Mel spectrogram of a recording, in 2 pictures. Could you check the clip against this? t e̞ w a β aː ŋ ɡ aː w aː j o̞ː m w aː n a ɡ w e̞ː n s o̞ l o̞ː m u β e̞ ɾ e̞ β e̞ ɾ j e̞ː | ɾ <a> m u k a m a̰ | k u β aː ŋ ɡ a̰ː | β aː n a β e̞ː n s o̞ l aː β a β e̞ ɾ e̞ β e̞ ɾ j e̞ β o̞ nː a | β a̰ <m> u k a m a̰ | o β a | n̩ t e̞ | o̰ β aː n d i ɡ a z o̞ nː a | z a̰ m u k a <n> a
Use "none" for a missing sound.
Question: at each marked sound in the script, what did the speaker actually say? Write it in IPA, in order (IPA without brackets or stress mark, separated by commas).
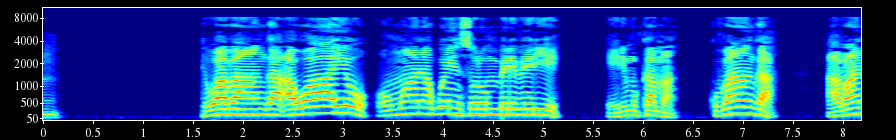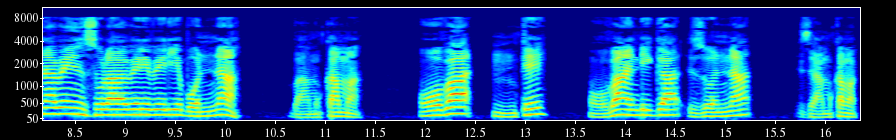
i, m, m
